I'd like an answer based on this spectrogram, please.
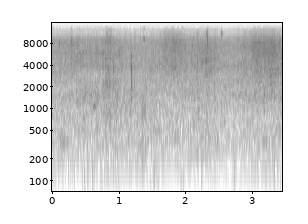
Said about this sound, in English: Lovely sound of the water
